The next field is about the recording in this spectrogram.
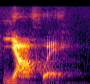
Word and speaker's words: Yahweh: So the proper way to say God's special name was something like Yahweh, we think.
